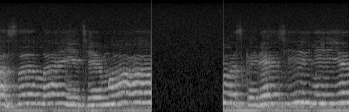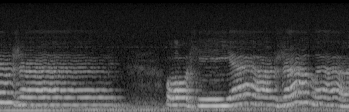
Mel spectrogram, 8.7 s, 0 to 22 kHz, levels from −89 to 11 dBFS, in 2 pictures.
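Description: At 1.89 s the sound cuts off abruptly and, until 2.79 s, leaves only a thin bed of hiss, roughly 35 dB below the signal, before snapping back. This audio dropout to a faint residue likely comes from the signal being lost while the downstream path stayed live.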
